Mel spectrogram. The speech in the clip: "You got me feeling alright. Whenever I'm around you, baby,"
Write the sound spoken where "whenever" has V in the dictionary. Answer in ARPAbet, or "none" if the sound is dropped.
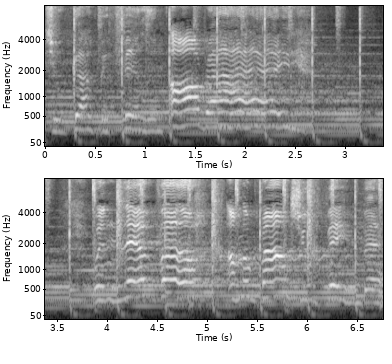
V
